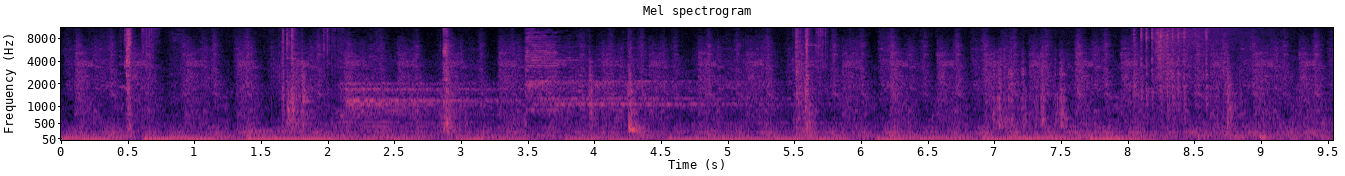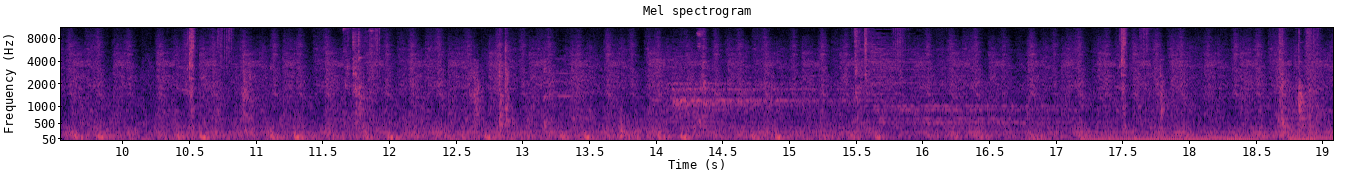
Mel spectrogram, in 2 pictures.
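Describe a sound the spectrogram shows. Metal parts click and clank as an engine is worked on by hand.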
